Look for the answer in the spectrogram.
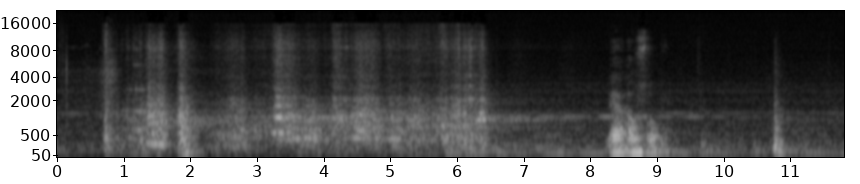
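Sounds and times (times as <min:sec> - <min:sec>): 
heavy door creaking and grinding open under pressure: 0:00.9 - 0:07.0
speech: 0:08.3 - 0:09.2.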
